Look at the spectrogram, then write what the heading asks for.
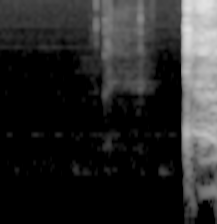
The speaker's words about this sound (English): That cough right there.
